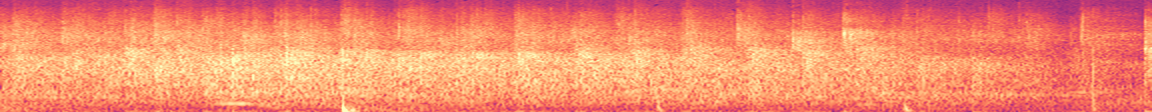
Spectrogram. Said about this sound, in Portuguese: Olha, vocês fizeram muito lindo, ficou como um filme de Hollywood. Vamos aplaudir os casais?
